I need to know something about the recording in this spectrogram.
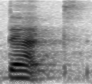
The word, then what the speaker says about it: debt: 근데 B가 묵음이야. 그래서 that 이렇게 발음하는데요.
